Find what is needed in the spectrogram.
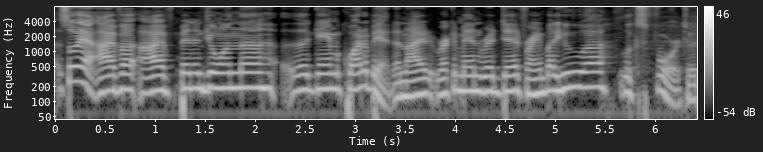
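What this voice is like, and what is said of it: Put-on accent. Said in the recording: “I was waiting for that accent to end... forcing that accent on people”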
